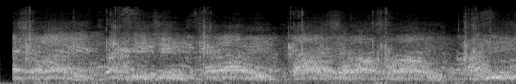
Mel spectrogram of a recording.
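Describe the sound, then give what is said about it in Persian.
A very large protest crowd at Tabriz University of Medical Sciences chants in unison, loud shouted phrases repeating in a steady rhythm with brief dips between them. “صدای یکی از اعتراض‌ها رو در دانشگاه علوم پزشکی تبریز که حاضران در اون بسیار پرتعداد دیده میشن میتونیم بشنویم.”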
